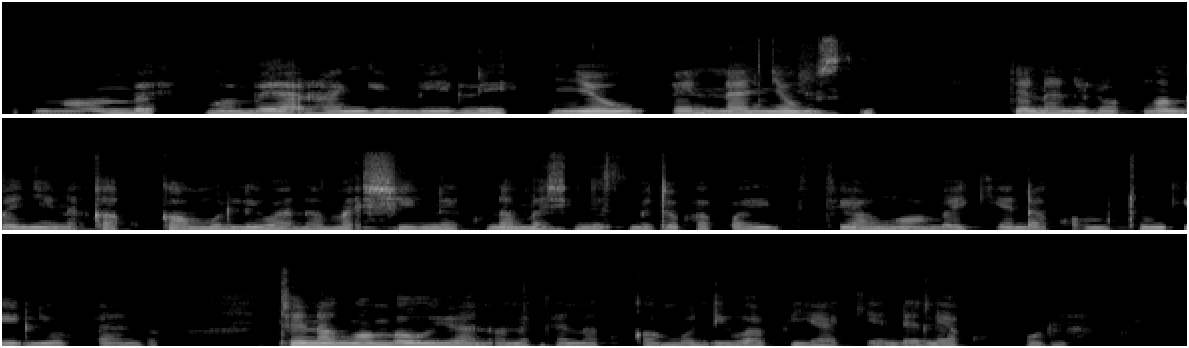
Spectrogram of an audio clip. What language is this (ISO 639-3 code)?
swa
